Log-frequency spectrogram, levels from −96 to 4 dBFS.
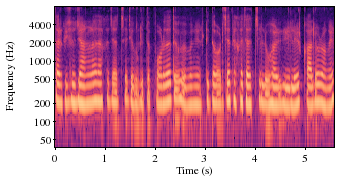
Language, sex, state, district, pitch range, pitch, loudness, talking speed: Bengali, female, West Bengal, Malda, 190-210 Hz, 200 Hz, -15 LUFS, 180 wpm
